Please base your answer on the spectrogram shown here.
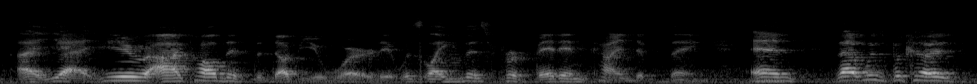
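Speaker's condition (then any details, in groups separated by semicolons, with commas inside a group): Cerebral palsy; powered wheelchair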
